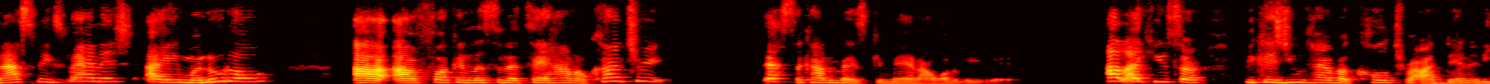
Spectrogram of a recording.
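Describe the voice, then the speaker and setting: A woman's voice: medium pitch, bright, forceful tone. A woman from the northern United States, talking in a blunt, rambling, profane monologue as host of a commentary channel. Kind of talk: casual opinion monologue.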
